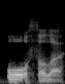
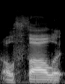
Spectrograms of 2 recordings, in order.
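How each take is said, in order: First: The stress falls on the first syllable. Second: The stress falls on the last syllable. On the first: The speaker calls it right. "the stress of the of the word is placed on the front" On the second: The speaker calls it wrong. "it's not Othala"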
